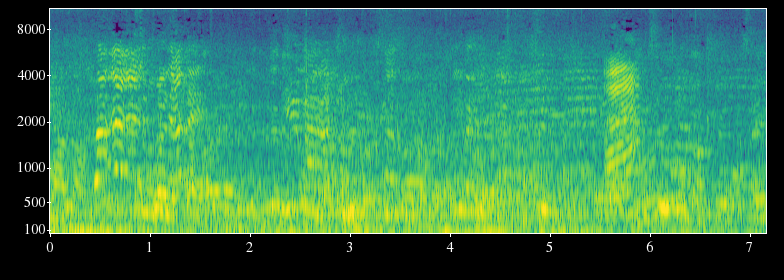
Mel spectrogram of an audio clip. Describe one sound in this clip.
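A crowd of young people chatters and calls out nearby outdoors.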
